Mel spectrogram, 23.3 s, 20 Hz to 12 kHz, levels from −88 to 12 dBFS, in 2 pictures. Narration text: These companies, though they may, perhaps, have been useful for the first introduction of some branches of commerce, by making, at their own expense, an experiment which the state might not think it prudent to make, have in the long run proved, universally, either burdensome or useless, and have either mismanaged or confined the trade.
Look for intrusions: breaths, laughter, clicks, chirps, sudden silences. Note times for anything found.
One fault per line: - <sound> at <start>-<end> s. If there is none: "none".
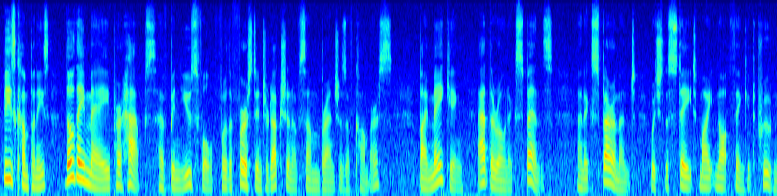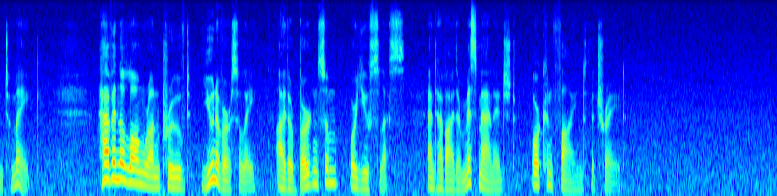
none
